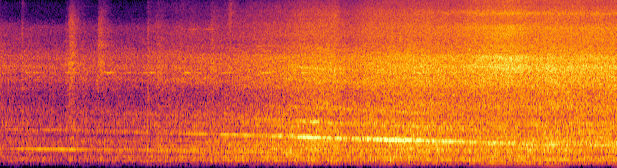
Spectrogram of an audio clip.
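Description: Electric locomotive-hauled freight train approaching and running past, its wheel-on-rail rumble growing steadily louder, with a drawn-out tone that slides slowly down in pitch as the wagons go by.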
